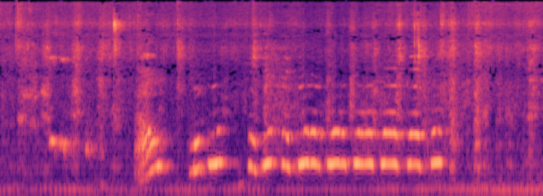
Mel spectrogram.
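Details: Siberian Husky, one of three household huskies, vocalizing during the morning routine: a rising swooped whine gives way to a steady, wavering howl-like tone pulsing roughly twice a second for several seconds over a low background hum.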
